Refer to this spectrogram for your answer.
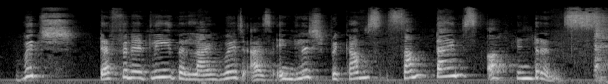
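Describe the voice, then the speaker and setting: A woman talks at a fairly slow pace with hardly any pauses, her high voice full of lively intonation. Noticeable background noise and audible room echo are present. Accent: Gujarati. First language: Gujarati. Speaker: Vedanta teacher. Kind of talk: lecture.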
